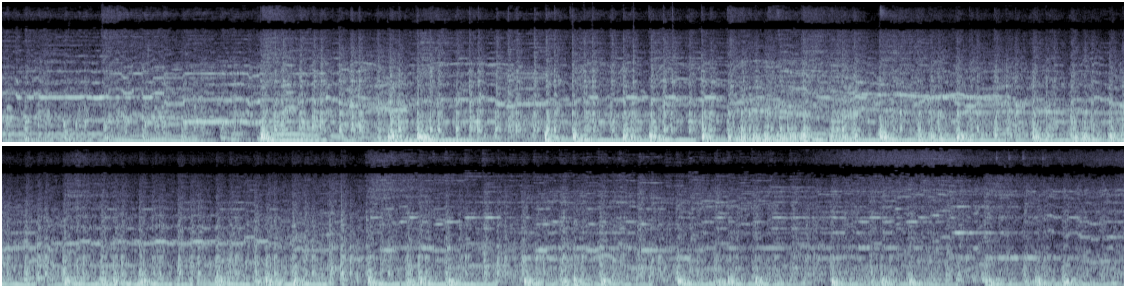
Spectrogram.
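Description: Live Mumbai-style banjo band playing through loudspeakers: an amplified banjo melody over drums and cymbals, the drumming turning loud and dense about three seconds in and keeping a steady driving beat.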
